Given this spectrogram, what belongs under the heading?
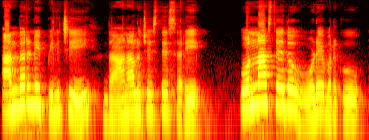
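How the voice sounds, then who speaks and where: A woman voicing an arrogant, sharp-tongued young woman who speaks scornfully, in a narrated story. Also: medium pitch, animated, a little slow, close to an everyday voice. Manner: scornful, cutting.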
